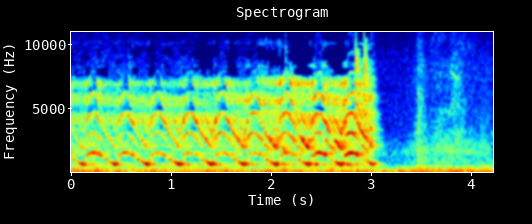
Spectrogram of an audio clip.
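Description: Police car siren on a fast yelp, about three quick sweeps a second, heard faintly; it cuts off about three seconds in.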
